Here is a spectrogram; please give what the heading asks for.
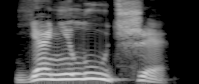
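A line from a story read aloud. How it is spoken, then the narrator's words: Yelling. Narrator (Russian): заорал Алекс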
